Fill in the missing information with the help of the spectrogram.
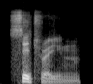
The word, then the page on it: citrine: British English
